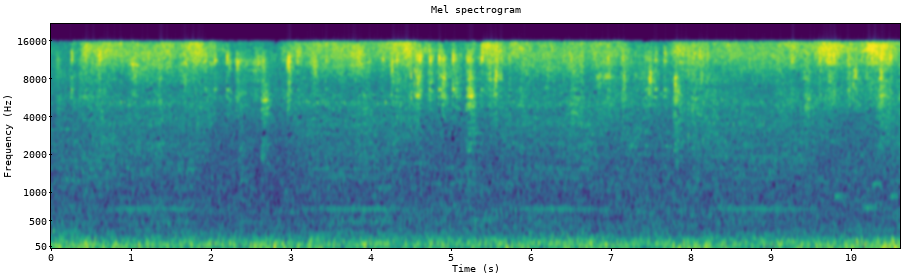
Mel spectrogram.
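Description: Wind rushing over the microphone of a camera mounted on a Slingshot ride capsule as it swings and tumbles in the air, a steady low rumble.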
